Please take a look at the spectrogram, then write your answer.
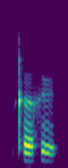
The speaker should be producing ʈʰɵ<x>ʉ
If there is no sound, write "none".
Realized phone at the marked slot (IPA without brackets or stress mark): x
